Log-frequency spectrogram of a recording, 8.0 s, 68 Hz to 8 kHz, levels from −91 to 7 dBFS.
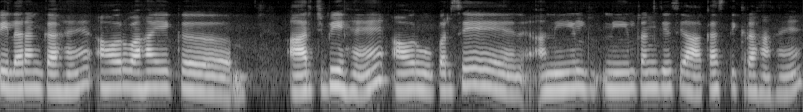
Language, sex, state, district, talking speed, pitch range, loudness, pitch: Hindi, female, Bihar, West Champaran, 165 wpm, 175-195 Hz, -19 LUFS, 185 Hz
